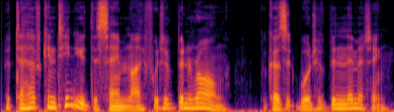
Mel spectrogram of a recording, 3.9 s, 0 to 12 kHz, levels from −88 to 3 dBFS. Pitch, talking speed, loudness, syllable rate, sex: 120 Hz, 260 wpm, -17 LUFS, 6.4 syllables/s, male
